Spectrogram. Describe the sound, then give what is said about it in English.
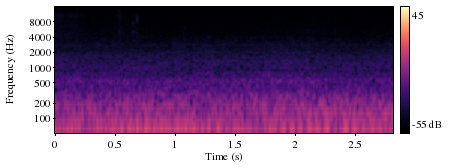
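A car driving in traffic gives a continuous low rumble of engine and road noise, steady and unbroken, with no talk over it. “right now we're in traffic and I have to concentrate on what I'm doing because I don't think the people in front of me know that I am here.”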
